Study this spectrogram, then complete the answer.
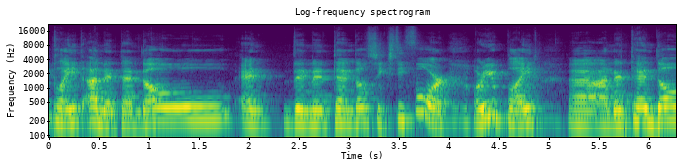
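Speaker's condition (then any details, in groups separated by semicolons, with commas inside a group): No condition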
